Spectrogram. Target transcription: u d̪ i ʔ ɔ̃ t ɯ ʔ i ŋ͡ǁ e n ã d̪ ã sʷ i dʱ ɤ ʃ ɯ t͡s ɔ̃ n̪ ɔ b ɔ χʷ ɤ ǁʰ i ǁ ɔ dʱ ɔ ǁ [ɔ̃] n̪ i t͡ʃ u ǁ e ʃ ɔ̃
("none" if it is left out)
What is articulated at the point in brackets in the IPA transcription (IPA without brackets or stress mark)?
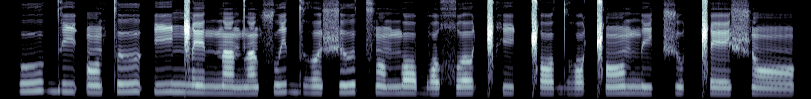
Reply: ɔ̃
